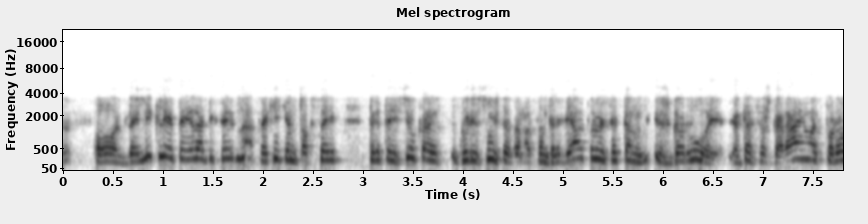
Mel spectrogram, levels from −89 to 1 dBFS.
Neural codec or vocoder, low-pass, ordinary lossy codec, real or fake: codec, 16 kHz, 6 kbps, DAC; 7.2 kHz; Opus, 64 kbps; fake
